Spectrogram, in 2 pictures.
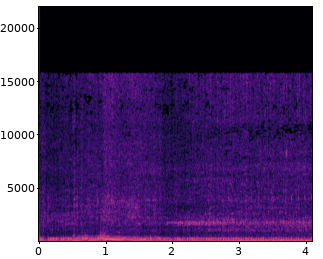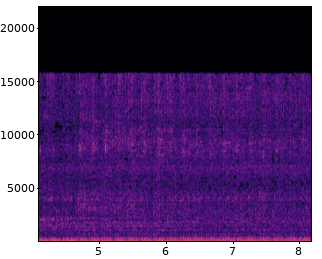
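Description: Honda sportbike's inline-four engine blipped once about a second in, its pitch rising and falling quickly, then settling into a steady idle.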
